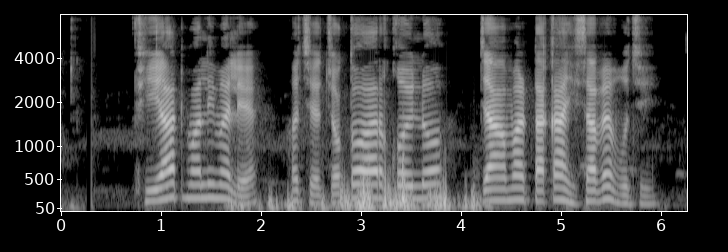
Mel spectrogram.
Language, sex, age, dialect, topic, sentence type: Bengali, male, 18-24, Jharkhandi, banking, statement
